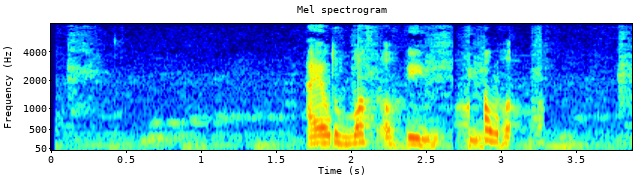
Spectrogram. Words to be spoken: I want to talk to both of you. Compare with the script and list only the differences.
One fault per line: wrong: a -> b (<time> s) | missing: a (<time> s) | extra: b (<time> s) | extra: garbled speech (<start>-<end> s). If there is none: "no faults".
missing: want to talk (1.8 s)
extra: garbled speech (2.7-3.3 s)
